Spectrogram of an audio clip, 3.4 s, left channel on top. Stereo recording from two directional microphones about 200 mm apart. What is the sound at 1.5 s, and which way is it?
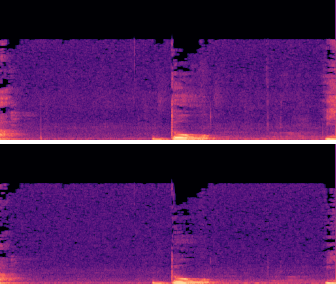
Speech, 30° left (ahead or behind).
